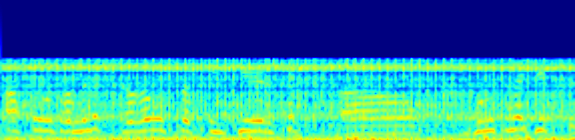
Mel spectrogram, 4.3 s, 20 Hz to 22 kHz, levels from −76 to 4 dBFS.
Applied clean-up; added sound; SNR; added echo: none; Tools; -4 dB; none.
